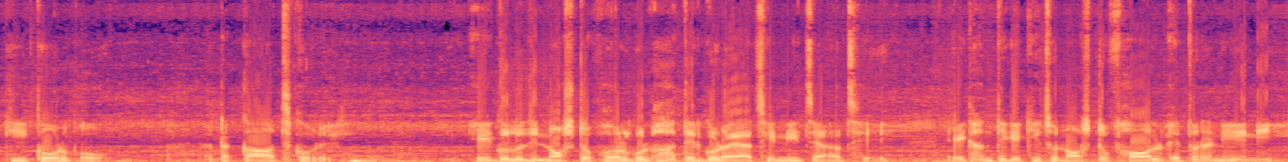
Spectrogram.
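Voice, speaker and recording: A man's voice: on the low side, level tone, normal speed, noisy background, natural voice. A man voicing a sly, cocky cartoon villager who muses aloud and connives. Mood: conniving. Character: sly, scheming male villager, cocky and careless. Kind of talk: acted cartoon monologue.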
